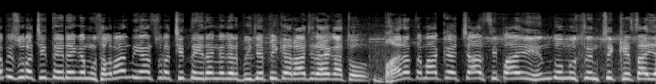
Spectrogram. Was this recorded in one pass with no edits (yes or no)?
no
